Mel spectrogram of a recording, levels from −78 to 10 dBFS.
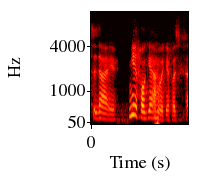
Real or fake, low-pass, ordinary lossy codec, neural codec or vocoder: fake; 10.8 kHz; AAC, 64 kbps; codec, 24 kHz, 0.9 kbps, WavTokenizer, small release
